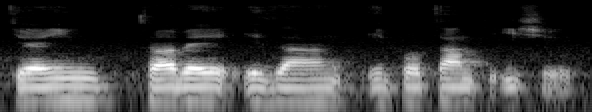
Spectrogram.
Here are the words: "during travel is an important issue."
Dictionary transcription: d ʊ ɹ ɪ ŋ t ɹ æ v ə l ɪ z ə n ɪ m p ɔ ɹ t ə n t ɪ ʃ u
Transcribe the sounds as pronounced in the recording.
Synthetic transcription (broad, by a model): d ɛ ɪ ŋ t ɑ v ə ɪ z ə n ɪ m p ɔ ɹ t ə n t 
